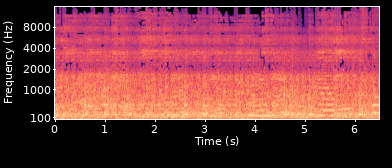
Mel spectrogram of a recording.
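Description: Live rock band playing: electric guitar over drum kit, loud and steady, heard through a crowd-level recording in a large hall.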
